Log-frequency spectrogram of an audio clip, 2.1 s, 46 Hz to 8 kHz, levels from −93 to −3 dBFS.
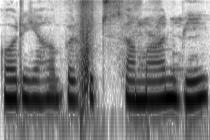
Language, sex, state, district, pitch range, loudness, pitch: Hindi, female, Himachal Pradesh, Shimla, 200-210 Hz, -12 LUFS, 210 Hz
